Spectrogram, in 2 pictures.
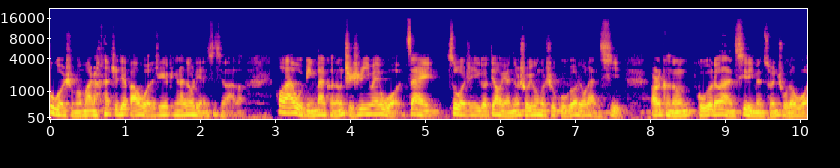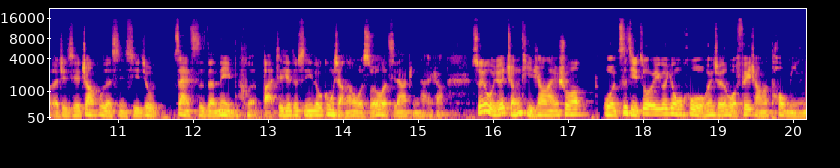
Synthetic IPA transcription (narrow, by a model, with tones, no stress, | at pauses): u˥˧kwɔ˥˩ʂə˧˥mə˧mɐ˨˩ɻɑ˥˩ŋ˩t̪ʰa˥ʈ͡ʂɻ̩˧˥t͡ɕjɛ˥pa˧˥wɔ˨˩d̪ə˦ʈ͡ʂɤ˥˩ɕjɛ˥i˧˥ŋt̪ʰa˧˥t̪o˥˧ljɛ˧˥nɕi˥˩t͡ɕʰi˨˩la̰˧˥lə˧ | xo˥˩ʊla˧˥ɪwɔ˨˩mi˧˥ŋba˧ɪkʰɤ˨˩nɤ˧˥ŋʈ͡ʂɻ̩˨˩ʂ̬ɻ̩˥˧i˥nwe˥˩ɪwɔ˨˩t͡sa˥˧ɪt͡swɔ˥˧ʈ͡ʂɤ˥˩˧ɡə˩t̪jɑ˥˩ʊɥɛ˧˥nd̪ə˩ʂɻ̩˧˥˧jʊ˥˩ŋd̪ə˩ʂɻ̩˥˩ku˨˩kɤ˥ljo˧˥ʊla˨˩nt͡ɕʰi˥˩ | ə˞˧˥kʰɤ˨˩nɤ˧˥ŋku˨˩kɤ˥ljo˧˥ʊla˨˩nt͡ɕʰi˥˩li˨˩mjɛ˥˩nt͡sʰə˧˥nʈ͡ʂʰu˨˩d̪ə˦wɔ̰˨˩d̪ə̰˦ʈ͡ʂɤ˥˩ɕjɛ˥ʈ͡ʂɑ˥˧ŋxu˥˩d̪ə˩ɕi˥˩nɕi˥t͡ɕjo˥˧ʊt͡sa˥˧ɪt͡sʰɹ̩˥˩d̪ə˩ne˥˧ɪpu˥˩pa̰˨˩ʈ͡ʂɤ˥˩ɕjɛ˥t̪ɕi˥˧nɕi˥t̪o˥ʊkʊ˥˩ŋɕjɑ̰˨˩ŋd̪ɑ˥˩wɔ˨˩swɔ˧˥jo˨˩ʊd̪ə˩t͡ɕʰi˧˥t̪a˥pʰi˧˥ŋt̪ʰa̰˧˥ɪʂɑ̰˥˩ŋ | swɔ˧˥i˧˥wɔ˨˩t͡ɕɥɛ˧˥d̪ə˧ʈ͡ʂɤ˧˥ŋt̪ʰi˨˩ʂɑ˥˩ŋla˧˥ɪʂwɔ˥ | wɔ˨˩t͡sɹ̩˥˩t͡ɕi˨˩t͡swɔ˥˩i˧˥ɡə˧jʊ˥˧ŋxu˥˩wɔ˨˩xwe˥˩ɪt͡ɕɥɛ˧˥d̪ə˧wɔ˨˩fe˥ɪʈ͡ʂʰɑ˧˥ŋd̪ə˧t̪ʰo˥˩ʊmi˧˥ŋ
